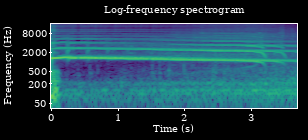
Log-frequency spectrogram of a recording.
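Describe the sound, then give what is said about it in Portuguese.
A siren-like alarm clock blares a steady, piercing electronic tone with buzzy overtones, holding loud for over three seconds before its pitch dips slightly at the end. “Isto é o despertador.”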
